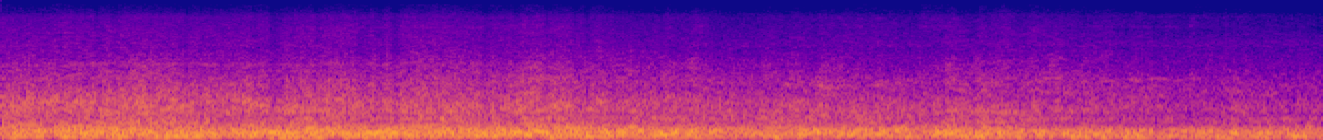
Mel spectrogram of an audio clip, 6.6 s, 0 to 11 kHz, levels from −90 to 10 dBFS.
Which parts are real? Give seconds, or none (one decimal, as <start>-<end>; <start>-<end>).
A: 0.0-6.6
